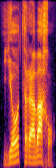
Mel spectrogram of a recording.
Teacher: In Spanish, the letter J has a strong breathy H sound, almost like a little scrape at the back of your throat.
